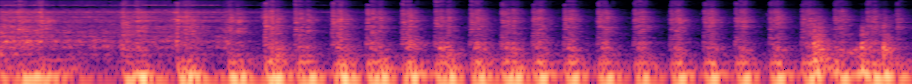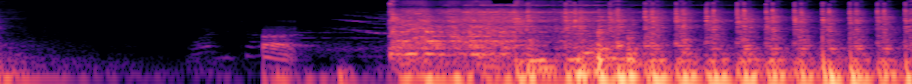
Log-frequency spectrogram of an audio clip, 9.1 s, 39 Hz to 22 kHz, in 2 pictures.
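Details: 28 Special dirt late model after a starter refit and a flywheel replacement (the old teeth were half gone): strong, even cranking about three beats a second, a pause, then more firm cranking that engages cleanly without grinding.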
